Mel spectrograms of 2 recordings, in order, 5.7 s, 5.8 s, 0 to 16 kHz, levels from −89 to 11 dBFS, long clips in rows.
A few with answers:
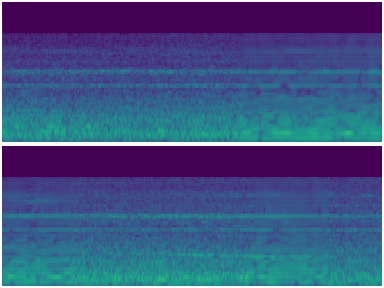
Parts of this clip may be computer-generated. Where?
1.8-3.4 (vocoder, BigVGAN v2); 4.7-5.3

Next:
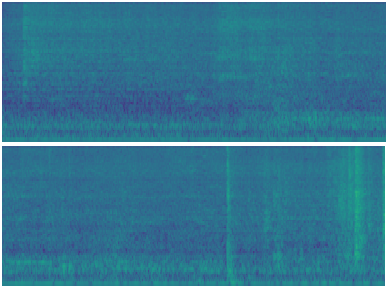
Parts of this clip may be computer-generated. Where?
1.4-4.9 (codec, SNAC)

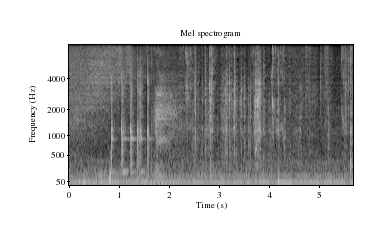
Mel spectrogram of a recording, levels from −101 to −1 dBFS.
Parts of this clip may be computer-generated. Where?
1.0-1.6 (codec, DAC); 4.5-5.7

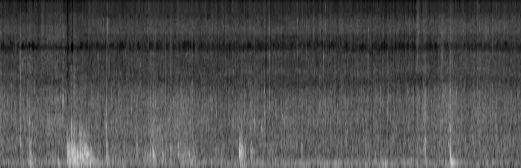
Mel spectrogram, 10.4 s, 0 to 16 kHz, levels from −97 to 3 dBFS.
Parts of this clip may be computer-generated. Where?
0.7-1.3 (codec, SNAC); 5.1-6.0

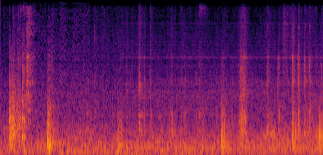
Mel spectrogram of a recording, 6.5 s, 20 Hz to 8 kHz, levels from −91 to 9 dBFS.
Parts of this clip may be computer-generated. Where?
2.4-6.5 (vocoder, WaveNeXt)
